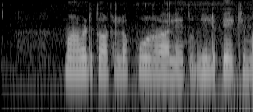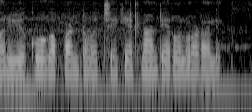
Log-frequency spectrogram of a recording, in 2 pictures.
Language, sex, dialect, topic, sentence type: Telugu, female, Southern, agriculture, question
